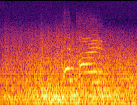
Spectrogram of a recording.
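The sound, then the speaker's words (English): Heavy sea spray blasts a ship from the rear and thunders down onto the men on deck in a loud, continuous roar of churning water and wind, dense throughout, with a brief high creak or cry rising midway. “Another colossal jet of spray blasts the ship from the rear. Water thunders down onto the men on deck”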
